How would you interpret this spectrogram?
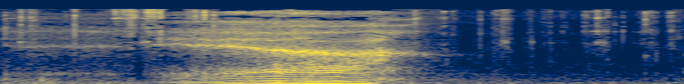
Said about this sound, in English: Hey, these keys that are different. Remember years ago, keys were always metal, and you wanted a key made, you went and a guy made it. Then all of a sudden, they added all this plastic junk to it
